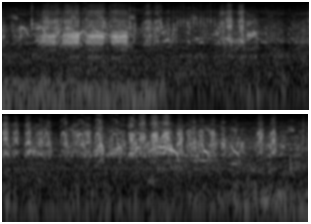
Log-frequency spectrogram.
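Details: Juvenile brown rock chat (Indian chat) calling: a steady run of short, high, scratchy chirps and squeaky notes, several per second, with a faint low rumble of background noise.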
